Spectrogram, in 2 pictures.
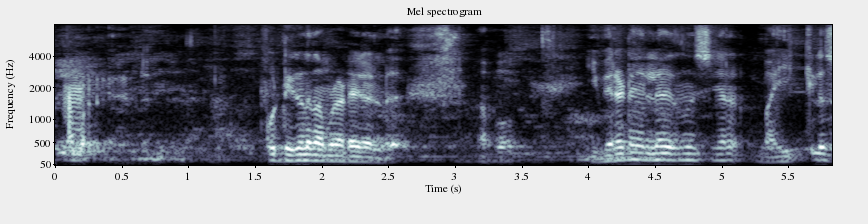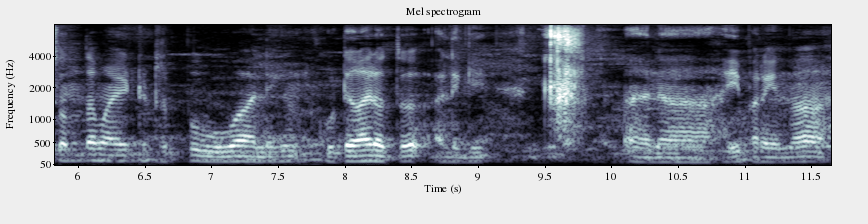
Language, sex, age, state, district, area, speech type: Malayalam, male, 18-30, Kerala, Idukki, rural, spontaneous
